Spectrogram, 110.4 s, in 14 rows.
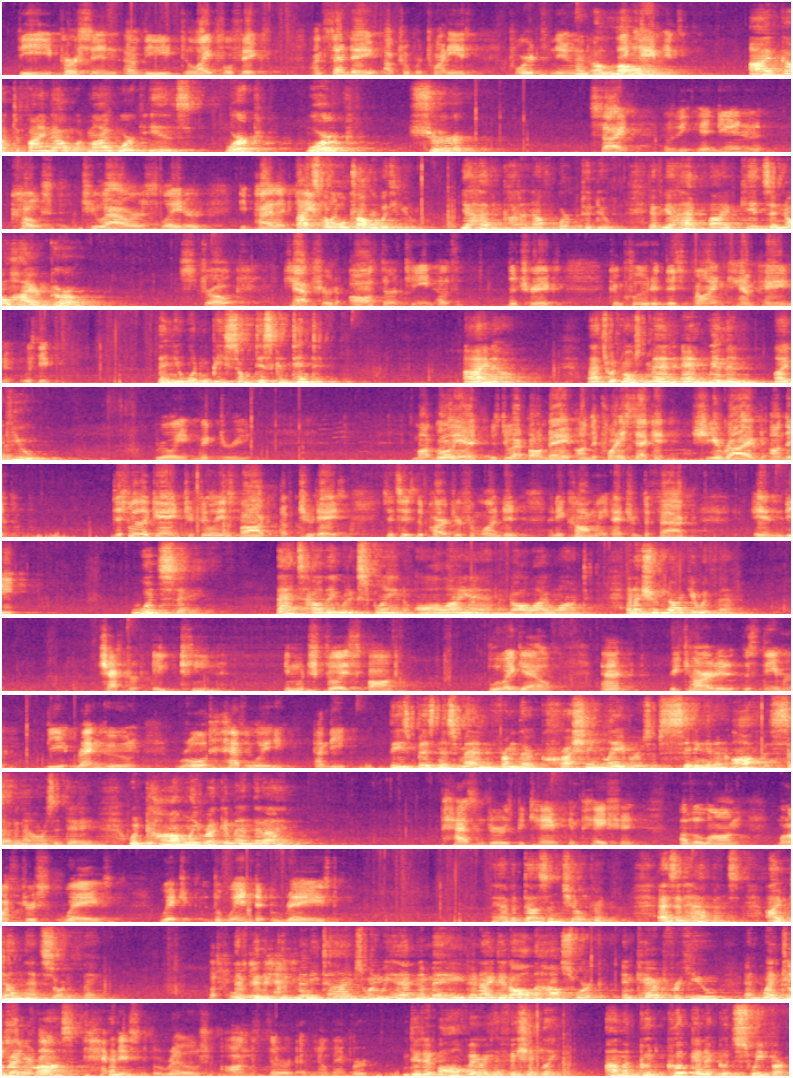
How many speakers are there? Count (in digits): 2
